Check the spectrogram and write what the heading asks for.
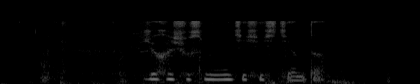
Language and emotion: Russian, neutral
